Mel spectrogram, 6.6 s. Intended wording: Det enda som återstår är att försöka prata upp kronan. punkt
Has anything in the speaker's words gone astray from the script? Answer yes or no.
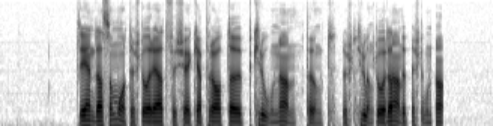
yes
